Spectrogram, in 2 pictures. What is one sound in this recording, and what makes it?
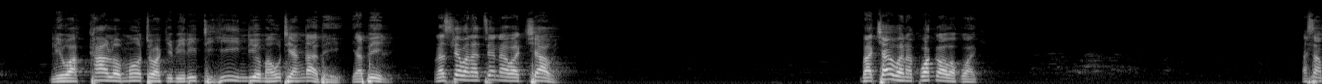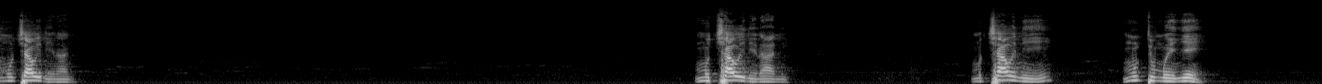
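A man preaches with animation through a microphone, in short bursts with long pauses.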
